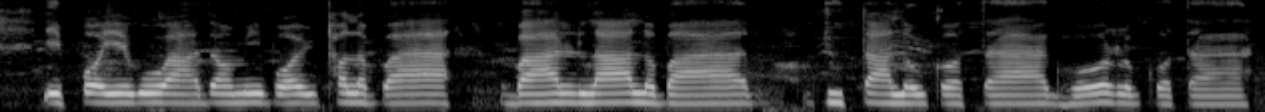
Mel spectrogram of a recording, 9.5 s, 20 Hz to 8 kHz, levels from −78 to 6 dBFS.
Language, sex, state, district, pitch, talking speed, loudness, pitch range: Bhojpuri, female, Uttar Pradesh, Gorakhpur, 190 Hz, 75 wpm, -24 LUFS, 185-200 Hz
